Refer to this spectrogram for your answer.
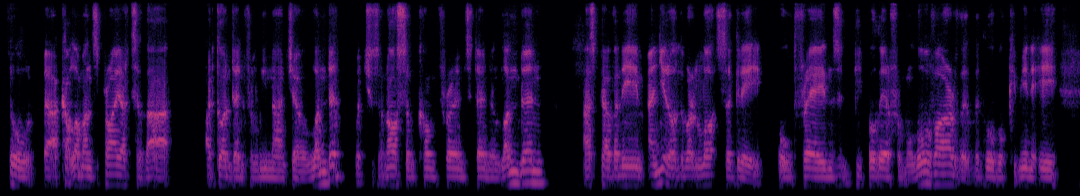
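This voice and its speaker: Fairly low-pitched male voice at a moderate pace, with ordinary pitch variation and a quiet background. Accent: Scottish. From Scotland, Edinburgh. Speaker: engineering lead and agile coach. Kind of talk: casual chat. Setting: video call. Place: home room. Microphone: headset.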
